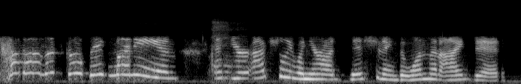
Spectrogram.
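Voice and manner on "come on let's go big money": acted, very high, bubbly, happy cheer. Retelling how they acted at a game-show audition: reenacting bubbly, happy cheering. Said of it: "be all bubbly and happy".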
